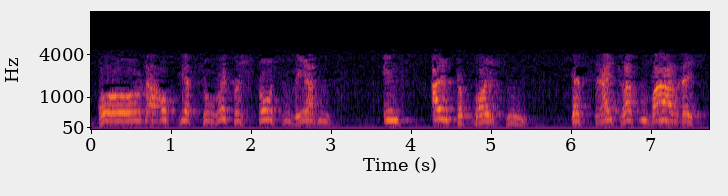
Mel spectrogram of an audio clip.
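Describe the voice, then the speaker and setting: A man giving an emphatic, declamatory political campaign speech in deliberate phrases, in the style of the 1930s. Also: very high-pitched. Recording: tinny, noisy early 1930s recording.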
